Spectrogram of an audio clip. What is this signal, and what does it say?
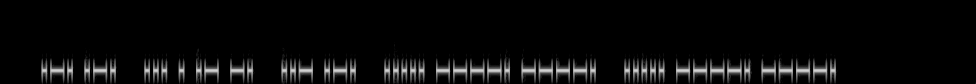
Morse code, heard as a keyed tone, about 25 wpm, 650 Hz. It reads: RR SEAN UR 599 599
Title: SOTA QSO Practice 28wpm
